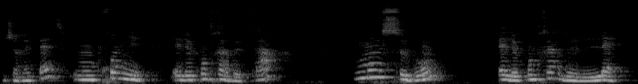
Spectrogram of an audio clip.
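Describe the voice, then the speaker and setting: A woman teacher with a mellow, mid-range voice and lively intonation speaks slowly and patiently to a young child, setting riddles and repeating each clue. The recording sounds roomy, with a somewhat distant mic.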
